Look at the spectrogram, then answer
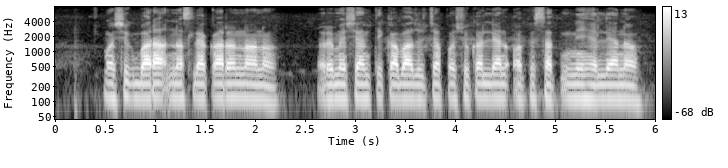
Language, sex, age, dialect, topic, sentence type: Marathi, male, 18-24, Southern Konkan, agriculture, statement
